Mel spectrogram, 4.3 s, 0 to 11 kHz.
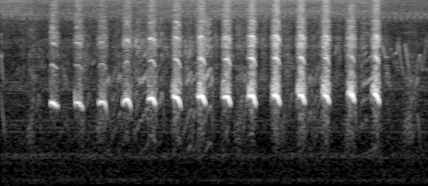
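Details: Osprey at a nest by tree-top homes in Charlo, Montana, on a camera, 23 July 2018, morning: after a brief pause, about thirteen even, piercing downslurred chirps rattle off at four per second, then stop.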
